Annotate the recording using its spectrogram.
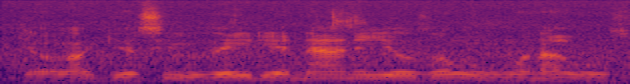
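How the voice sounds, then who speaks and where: Over noticeable background noise and audible room echo, a man with an American accent speaks in a monotone, flat intonation. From Virginia, US South. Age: 80s+. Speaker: elder sharing family history. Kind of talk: oral history interview. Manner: halting.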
